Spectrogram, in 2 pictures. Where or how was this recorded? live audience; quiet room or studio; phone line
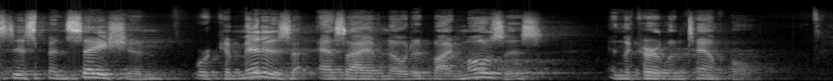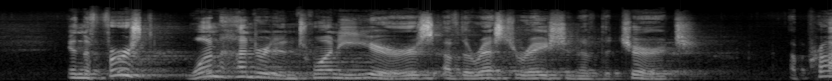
live audience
